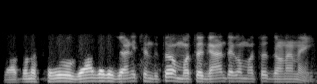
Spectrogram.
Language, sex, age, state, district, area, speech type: Odia, male, 18-30, Odisha, Malkangiri, urban, conversation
